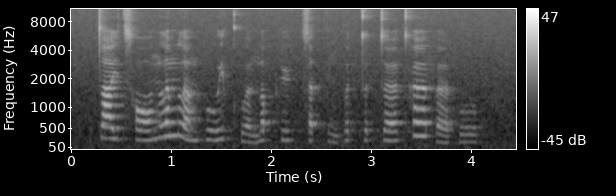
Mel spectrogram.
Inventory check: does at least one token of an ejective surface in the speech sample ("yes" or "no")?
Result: no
